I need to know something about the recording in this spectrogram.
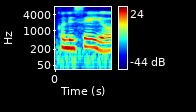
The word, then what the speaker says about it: Colosseo: I just made it to the Colosseum or Colosseo as the locals say.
